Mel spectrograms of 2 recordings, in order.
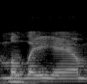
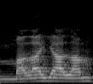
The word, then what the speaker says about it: Malayalam: Say it with me. Malayalam. It's not Malayam or Malayam. It's Malayalam.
